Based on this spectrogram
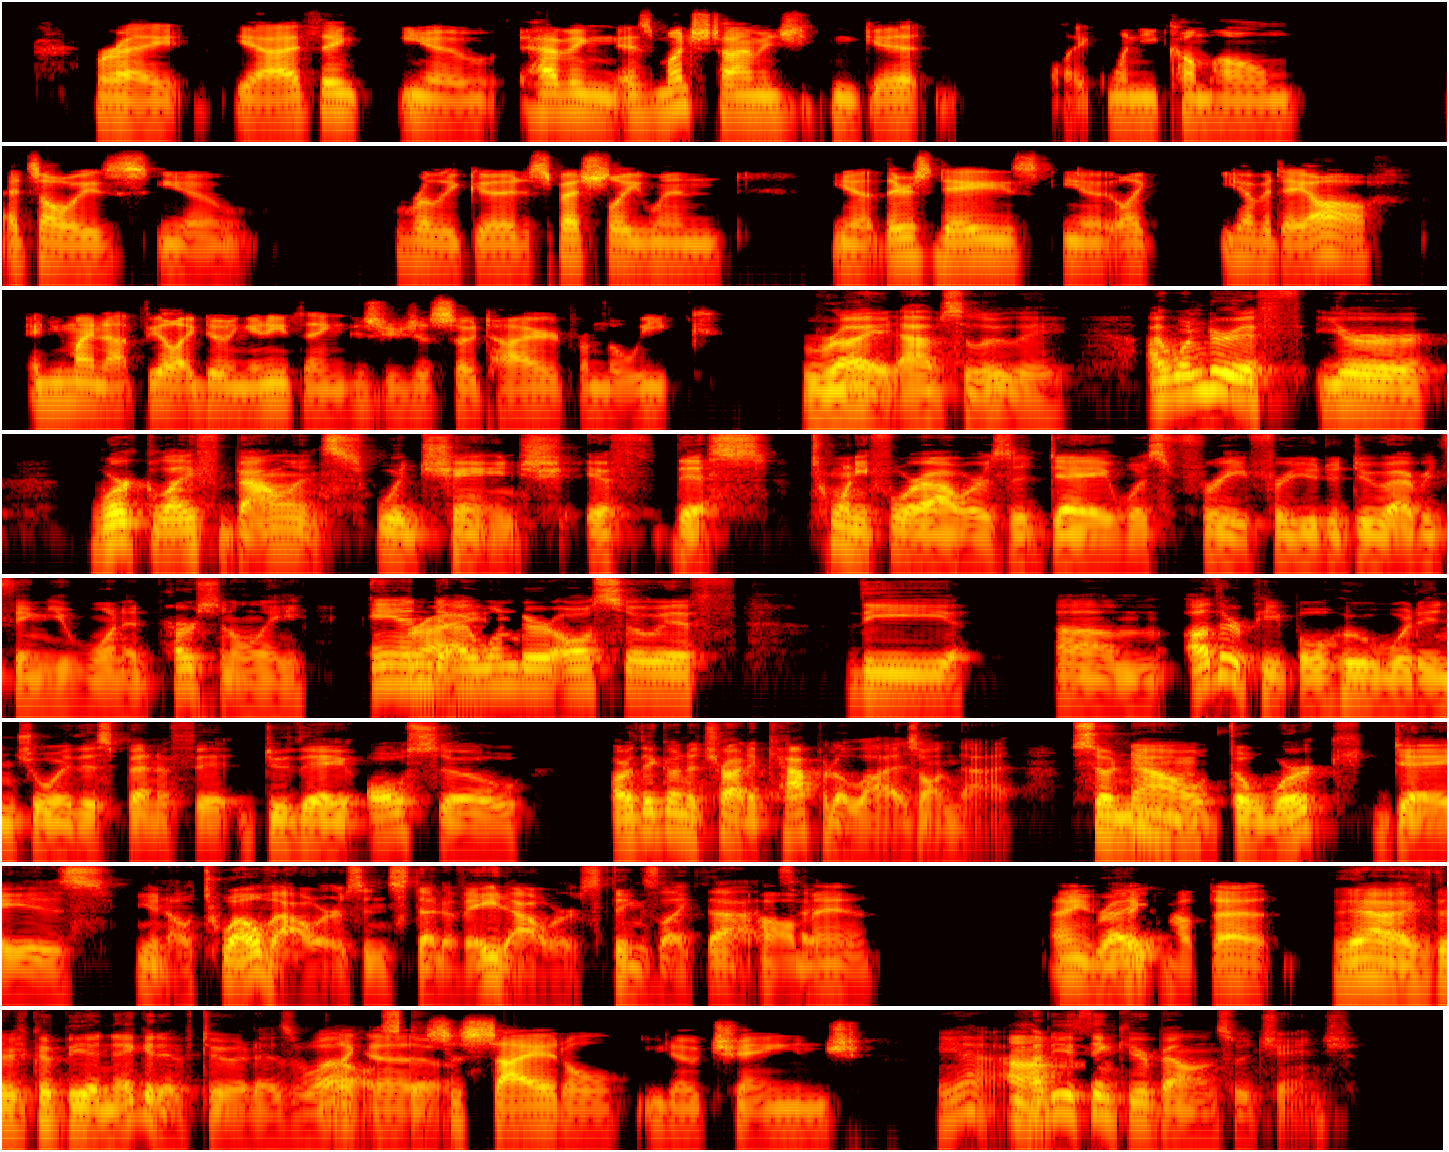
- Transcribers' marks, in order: other background noise; tapping
- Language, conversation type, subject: English, unstructured, How would you prioritize your day without needing to sleep?
- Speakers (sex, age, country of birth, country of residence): male, 30-34, United States, United States; male, 35-39, United States, United States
